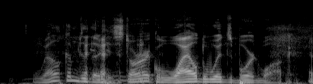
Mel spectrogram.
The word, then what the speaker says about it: Wildwoods: You You have to say it right. Wild Woods.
